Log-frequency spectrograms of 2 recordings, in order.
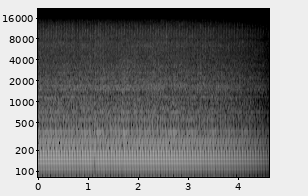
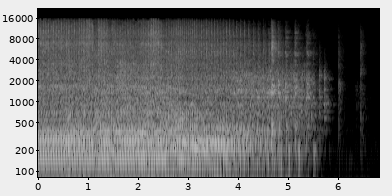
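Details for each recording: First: Coleman Powermate 6250 generator, 10 hp Tecumseh engine, after a quarter-turn-out adjustment; even, steady hum at constant speed with no surging or hunting, then fades away, running normally. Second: Coleman Powermate 6250 generator, 10 hp Tecumseh engine, test run after carburetor work with no fuel leaks from the bowl; runs steadily at high speed with a slightly uneven beat, then shuts down; air-fuel mixture needs small adjustment.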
